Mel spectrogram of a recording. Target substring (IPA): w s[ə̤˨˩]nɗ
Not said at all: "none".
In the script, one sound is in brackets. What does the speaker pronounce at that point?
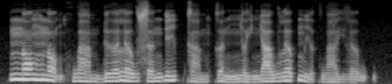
ə˨˦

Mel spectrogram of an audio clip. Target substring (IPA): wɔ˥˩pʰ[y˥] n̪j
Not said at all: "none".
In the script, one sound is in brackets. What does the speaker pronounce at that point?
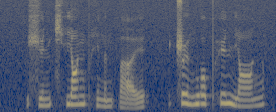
y˥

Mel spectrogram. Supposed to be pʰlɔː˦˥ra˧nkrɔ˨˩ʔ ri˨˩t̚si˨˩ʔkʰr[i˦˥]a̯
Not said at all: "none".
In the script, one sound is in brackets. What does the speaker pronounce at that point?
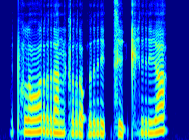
i˦˥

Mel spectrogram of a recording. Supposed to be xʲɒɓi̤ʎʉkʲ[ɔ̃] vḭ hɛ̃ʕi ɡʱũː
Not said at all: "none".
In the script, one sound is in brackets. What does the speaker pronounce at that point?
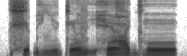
ɔ̃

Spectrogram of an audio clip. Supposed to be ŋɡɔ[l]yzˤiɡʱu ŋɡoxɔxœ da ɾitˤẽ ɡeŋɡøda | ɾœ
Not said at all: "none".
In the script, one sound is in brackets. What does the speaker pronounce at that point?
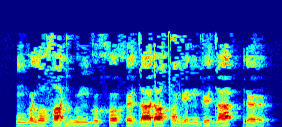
l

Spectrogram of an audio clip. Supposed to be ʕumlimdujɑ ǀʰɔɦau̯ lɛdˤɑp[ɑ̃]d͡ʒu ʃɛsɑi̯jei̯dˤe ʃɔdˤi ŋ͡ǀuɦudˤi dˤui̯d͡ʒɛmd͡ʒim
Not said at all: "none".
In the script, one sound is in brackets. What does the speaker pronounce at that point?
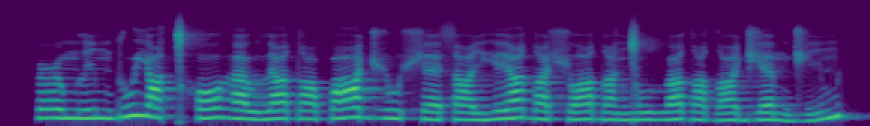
ɑ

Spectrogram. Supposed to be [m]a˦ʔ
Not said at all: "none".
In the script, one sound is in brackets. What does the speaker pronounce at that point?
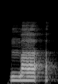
m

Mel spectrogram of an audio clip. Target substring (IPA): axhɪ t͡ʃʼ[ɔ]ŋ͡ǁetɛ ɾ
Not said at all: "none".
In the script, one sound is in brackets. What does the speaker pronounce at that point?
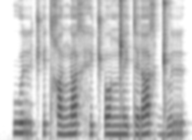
ɔ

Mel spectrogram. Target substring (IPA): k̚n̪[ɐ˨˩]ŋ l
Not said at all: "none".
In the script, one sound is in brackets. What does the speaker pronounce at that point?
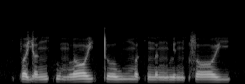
ɐ˨˩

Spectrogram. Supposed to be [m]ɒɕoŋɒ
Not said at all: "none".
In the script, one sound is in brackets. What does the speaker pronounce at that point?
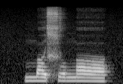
m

